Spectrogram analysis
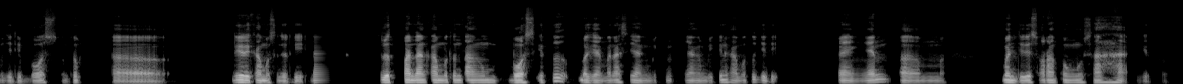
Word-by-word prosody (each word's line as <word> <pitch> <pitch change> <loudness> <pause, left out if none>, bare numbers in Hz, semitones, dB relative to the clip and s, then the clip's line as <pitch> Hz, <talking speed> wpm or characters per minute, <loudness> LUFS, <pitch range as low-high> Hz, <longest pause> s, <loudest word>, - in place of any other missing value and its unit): menjadi 85 -2 -6
bos 85 +3 -3
untuk, - - -5 0.3
eee, - - 0 0.8
diri 105 -1 +9
kamu 90 -1 +3
sendiri. 85 -1 -3
Nah, 95 0 -4 0.6
sudut 100 -1 +6
pandang 100 -1 +7
kamu 100 -1 +4
tentang 100 0 +2 0.2
bos 95 0 +5
itu 150 +8 -1
bagaimana 95 0 0
sih 100 - -4
yang 85 - -3 0.4
yang 90 -1 -2
bikin 100 +5 -2
kamu 90 +1 -4
tuh 115 - -3
jadi 90 - -3 0.6
pengen, 90 +6 0
mmm, 85 -1 -3 0.6
menjadi 95 -2 +4
seorang 95 -1 +1
pengusaha, 95 -1 -1 0.2
gitu? - - -18
95 Hz, 140 wpm, -28 LUFS, 90-100 Hz, 0.8 s, diri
